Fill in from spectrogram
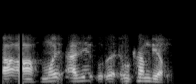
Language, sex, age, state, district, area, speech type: Assamese, male, 45-60, Assam, Goalpara, urban, conversation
